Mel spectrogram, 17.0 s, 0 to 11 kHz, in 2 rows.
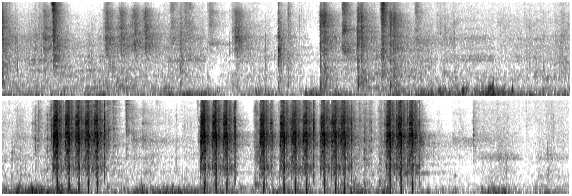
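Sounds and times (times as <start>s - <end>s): airsoft gun firing bursts: 9.3s - 10.4s, 11.5s - 15.2s.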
